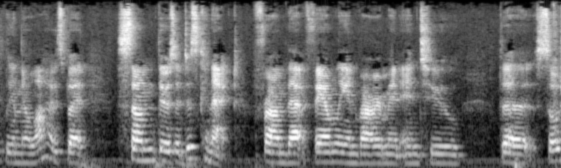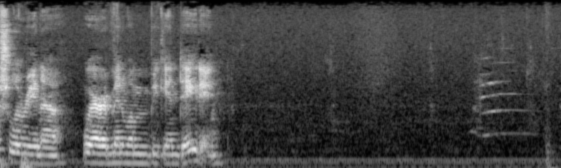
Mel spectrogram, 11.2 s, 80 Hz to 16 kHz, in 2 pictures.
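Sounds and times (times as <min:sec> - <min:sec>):
speech: 0:00.0 - 0:07.9
soft low thump: 0:00.7 - 0:02.2, 0:05.0 - 0:06.2, 0:11.0 - 0:11.2
cat meowing at the door: 0:10.3 - 0:11.2.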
